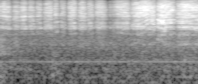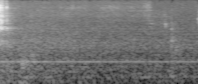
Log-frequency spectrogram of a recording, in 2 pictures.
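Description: A knife blade scrapes across a Suehiro whetstone in a few quick rasping strokes that grow louder, then stop, leaving a quiet room hum with no speech.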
